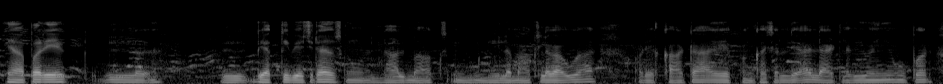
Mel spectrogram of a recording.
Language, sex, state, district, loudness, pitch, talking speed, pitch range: Bundeli, male, Uttar Pradesh, Budaun, -37 LUFS, 100 Hz, 195 wpm, 95-105 Hz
